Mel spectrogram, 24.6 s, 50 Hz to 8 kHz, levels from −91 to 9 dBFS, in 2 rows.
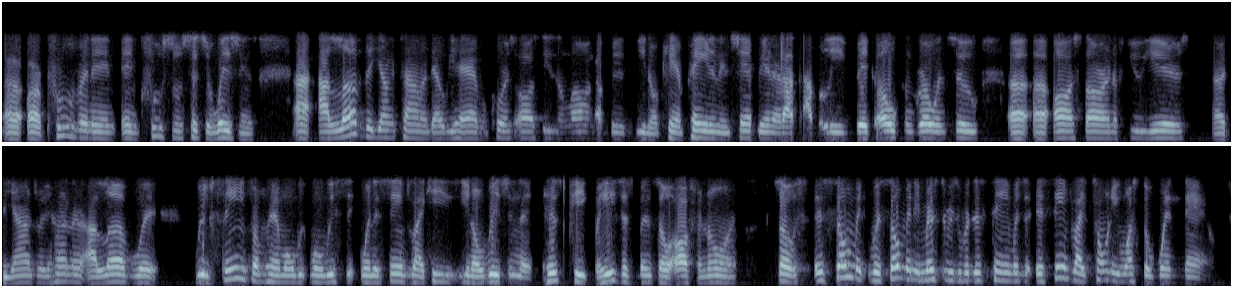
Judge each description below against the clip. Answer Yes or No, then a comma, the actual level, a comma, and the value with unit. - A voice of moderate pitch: Yes, medium, 145 Hz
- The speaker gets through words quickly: Yes, fast, 245 wpm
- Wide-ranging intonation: No, average, 3.0 semitones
